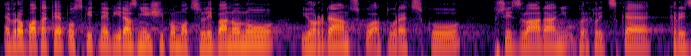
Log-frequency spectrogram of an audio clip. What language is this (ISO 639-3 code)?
ces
